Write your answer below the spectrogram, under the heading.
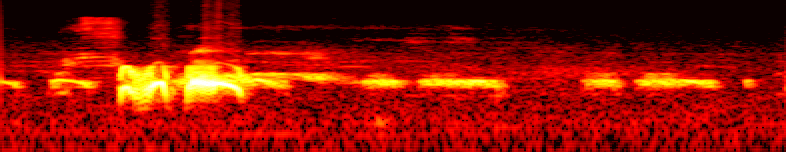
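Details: Caged decoy spotted dove calling wild doves: a strong wavering double coo followed by several softer, drawn-out, low hooting notes trailing off, with a louder note starting at the very end.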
